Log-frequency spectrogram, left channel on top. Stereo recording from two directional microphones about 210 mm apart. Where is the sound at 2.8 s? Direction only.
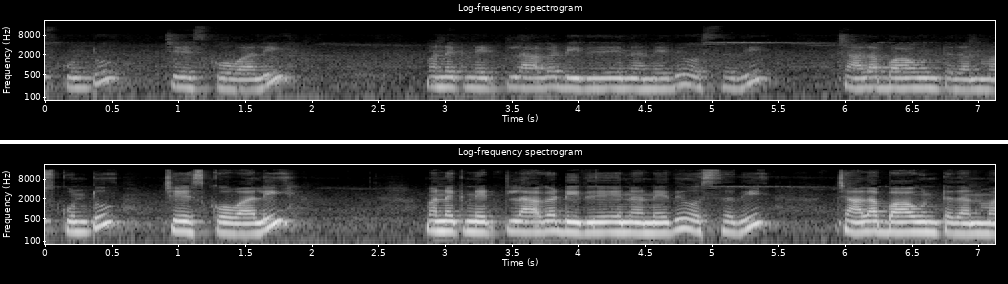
55° right (ahead or behind).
